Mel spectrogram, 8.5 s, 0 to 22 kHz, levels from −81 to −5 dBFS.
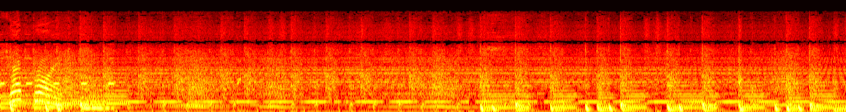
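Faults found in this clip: Overlapping chunks at 1.51 s and 7.52 s. Brief click, stutter. About 6.5 ms of sound plays twice at each join. Probable component: chunked processing or transport stage, 3.0 s chunks. Mechanism: each new chunk starts before the previous one ends, so the tail is repeated. Both events identical in size. Suspect framing offset in the chunk reassembly or buffer handoff.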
